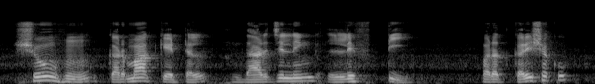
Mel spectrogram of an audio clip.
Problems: none marked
